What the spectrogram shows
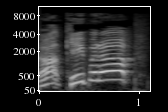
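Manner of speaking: very high-pitched, drawn-out, sarcastic tone. Imitating the old neighbor heard through the floor: imitating sarcastic neighbor. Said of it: "he's really sarcastic".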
